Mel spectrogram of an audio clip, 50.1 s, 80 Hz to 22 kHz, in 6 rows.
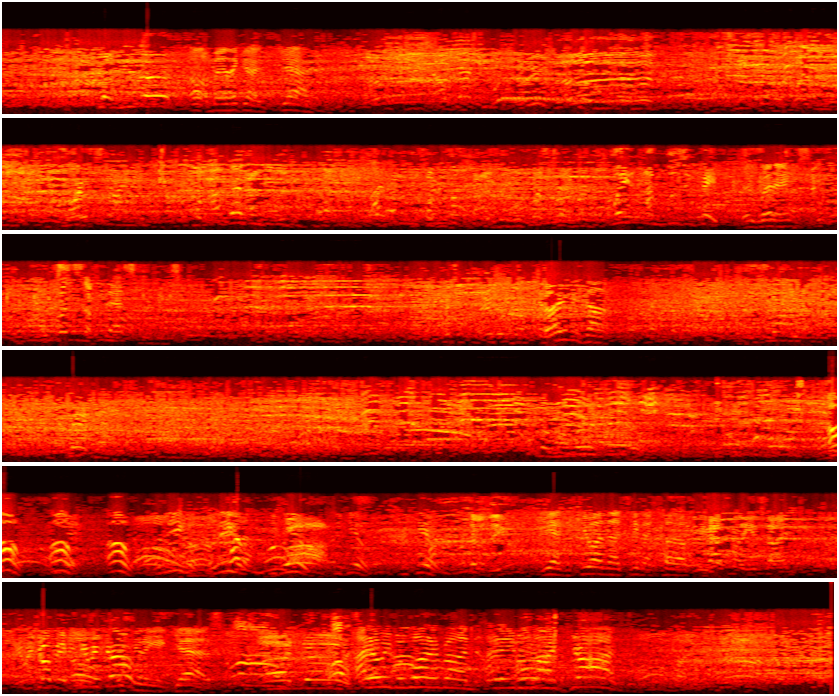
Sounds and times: Inside, large room or hall: 0.0 - 50.0.

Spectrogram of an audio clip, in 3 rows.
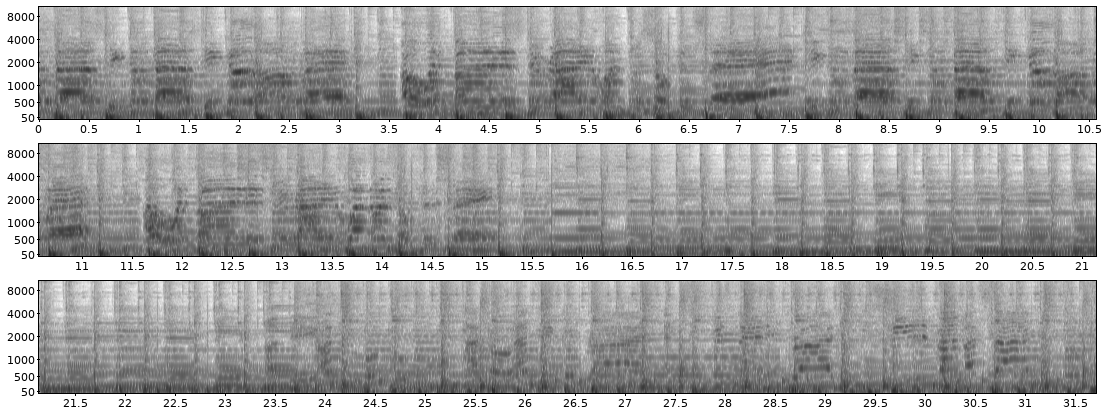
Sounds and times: Jingle, tinkle: 0.0 - 31.7.

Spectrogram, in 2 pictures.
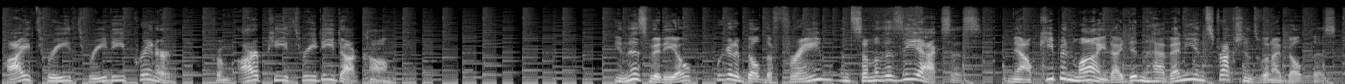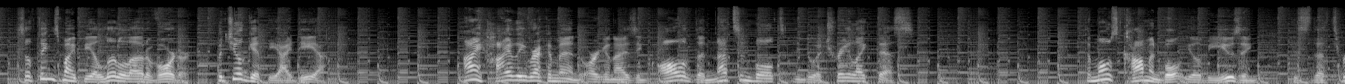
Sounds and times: Speech: 0.0 - 4.0, 6.2 - 16.7, 18.1 - 22.6, 24.3 - 26.9
Music: 0.0 - 26.9.

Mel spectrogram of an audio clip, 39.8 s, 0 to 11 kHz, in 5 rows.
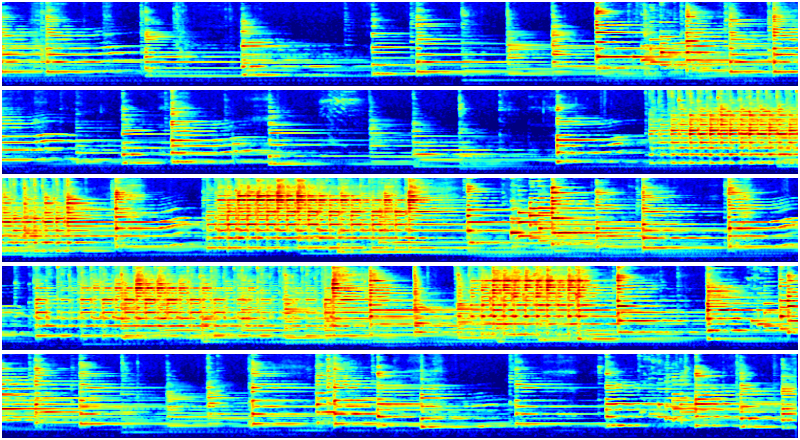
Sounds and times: Music: 0.0 - 39.8.

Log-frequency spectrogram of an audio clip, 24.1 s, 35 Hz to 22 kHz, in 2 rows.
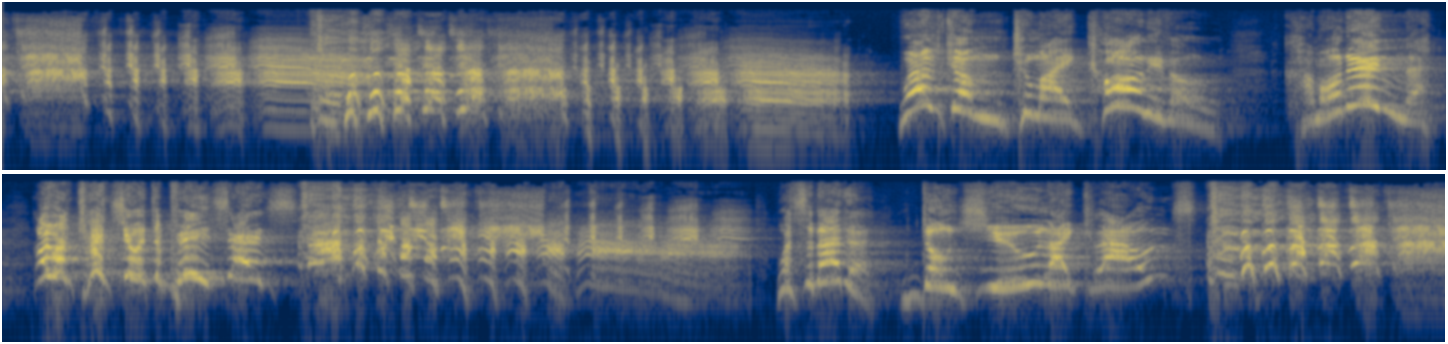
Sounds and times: Speech: 7.5 - 15.7, 18.5 - 23.7.

